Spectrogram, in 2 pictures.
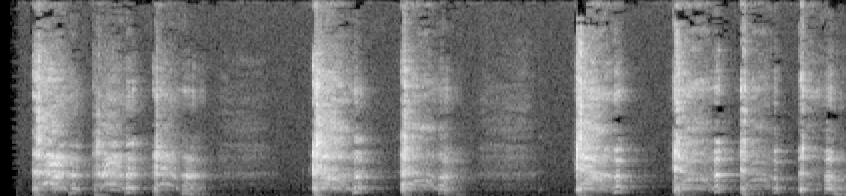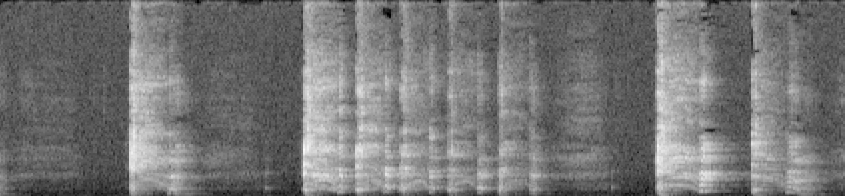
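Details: Adult woman coughing, recorded as a sound effect: repeated short clusters of dry-sounding cough bursts separated by brief pauses.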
